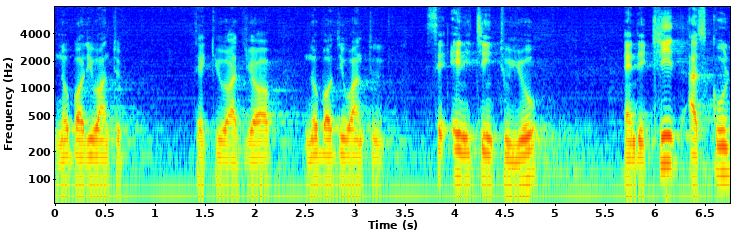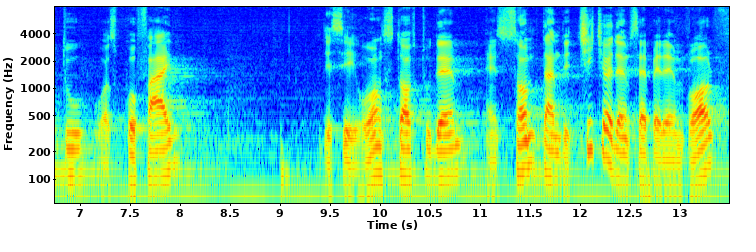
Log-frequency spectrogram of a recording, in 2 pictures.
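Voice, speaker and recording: A man's very deep, low voice with a non-native accent, vocal fry, very wide pitch swings, a moderate pace and long, frequent pauses. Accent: foreign accent, non-native. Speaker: community member speaking at public forum. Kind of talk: personal testimony at public meeting. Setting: community meeting in school hall.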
